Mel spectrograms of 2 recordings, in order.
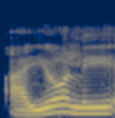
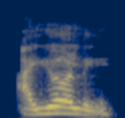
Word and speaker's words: aioli: a typical thing to serve is bread with aioli aioli there is no real well it's like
